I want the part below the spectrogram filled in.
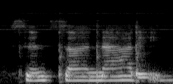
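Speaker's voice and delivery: "Cincinnati" slowly split into four even beats; syllable by syllable. Shown as a demonstration. Teacher counts four syllables for pupils, "Cincinnati" slow and separated. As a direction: clap out "Cincinnati" one syllable at a time. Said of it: "that would have four syllables".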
